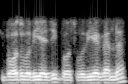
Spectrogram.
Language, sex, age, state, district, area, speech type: Punjabi, male, 45-60, Punjab, Patiala, urban, conversation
